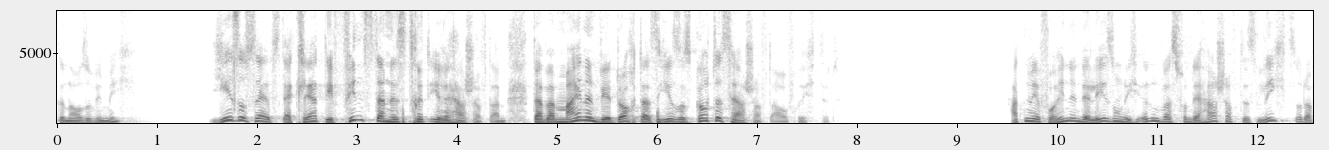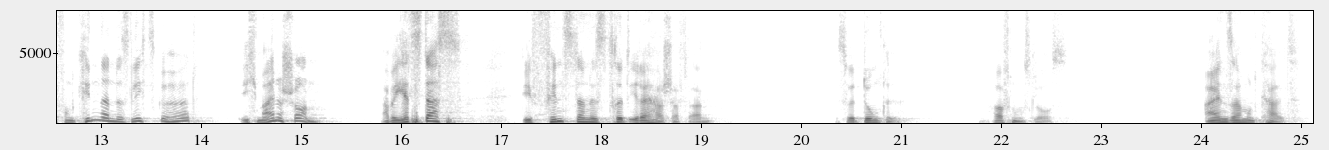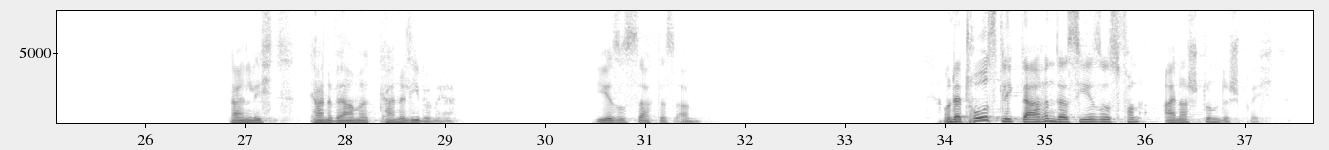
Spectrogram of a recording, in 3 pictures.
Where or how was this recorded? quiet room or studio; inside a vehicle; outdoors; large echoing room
large echoing room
